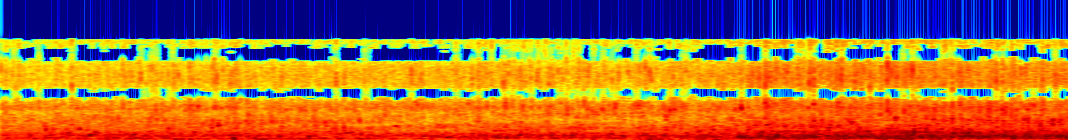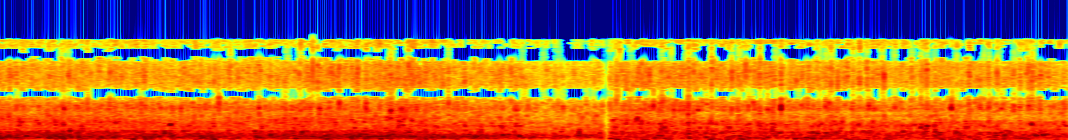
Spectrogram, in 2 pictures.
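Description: Shallow rocky creek running, with water rushing and splashing over stones in a small cascade. It grows louder a little before the middle and eases slightly toward the end.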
